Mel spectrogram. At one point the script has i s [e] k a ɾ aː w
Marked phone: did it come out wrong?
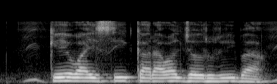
yes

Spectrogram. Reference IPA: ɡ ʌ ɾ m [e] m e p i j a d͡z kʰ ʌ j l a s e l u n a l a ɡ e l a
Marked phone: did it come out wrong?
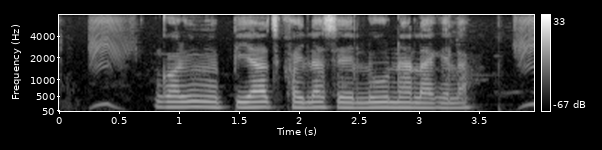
yes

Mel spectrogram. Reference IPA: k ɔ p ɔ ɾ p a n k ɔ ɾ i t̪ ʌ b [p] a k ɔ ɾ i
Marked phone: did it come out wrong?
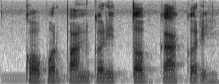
yes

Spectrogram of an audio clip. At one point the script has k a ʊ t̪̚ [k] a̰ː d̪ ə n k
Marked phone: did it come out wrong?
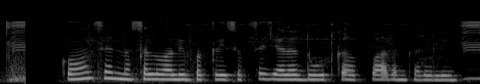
yes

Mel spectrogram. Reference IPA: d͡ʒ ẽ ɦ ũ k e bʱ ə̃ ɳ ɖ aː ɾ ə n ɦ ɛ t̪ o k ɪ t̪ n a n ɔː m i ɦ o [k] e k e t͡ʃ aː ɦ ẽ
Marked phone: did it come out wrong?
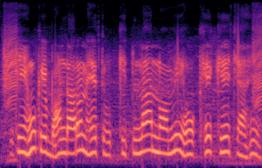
yes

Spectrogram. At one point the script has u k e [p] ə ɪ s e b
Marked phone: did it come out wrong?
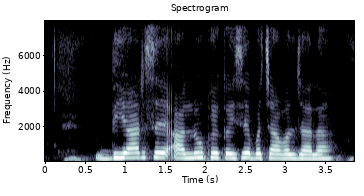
yes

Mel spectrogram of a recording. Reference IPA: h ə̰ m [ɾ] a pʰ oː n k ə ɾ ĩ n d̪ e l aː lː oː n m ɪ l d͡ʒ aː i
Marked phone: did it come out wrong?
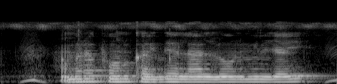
no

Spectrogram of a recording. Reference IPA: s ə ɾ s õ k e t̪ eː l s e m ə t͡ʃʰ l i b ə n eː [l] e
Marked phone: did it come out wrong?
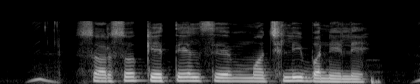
no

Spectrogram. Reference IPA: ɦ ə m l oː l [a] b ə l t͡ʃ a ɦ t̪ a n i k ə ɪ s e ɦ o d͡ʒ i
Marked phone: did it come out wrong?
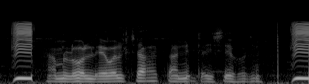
yes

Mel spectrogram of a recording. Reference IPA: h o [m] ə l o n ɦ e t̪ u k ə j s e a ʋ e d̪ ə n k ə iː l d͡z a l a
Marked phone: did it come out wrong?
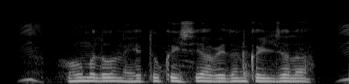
no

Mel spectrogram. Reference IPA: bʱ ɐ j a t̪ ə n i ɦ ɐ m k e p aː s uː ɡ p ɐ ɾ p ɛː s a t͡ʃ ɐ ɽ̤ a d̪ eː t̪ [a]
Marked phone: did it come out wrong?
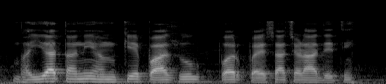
yes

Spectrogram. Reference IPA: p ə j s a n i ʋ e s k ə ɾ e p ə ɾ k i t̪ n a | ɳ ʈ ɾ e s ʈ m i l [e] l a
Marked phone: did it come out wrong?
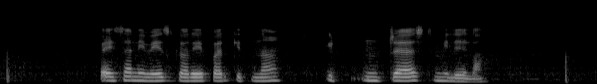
no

